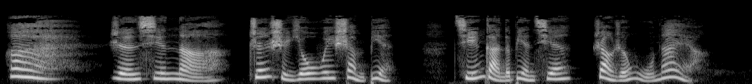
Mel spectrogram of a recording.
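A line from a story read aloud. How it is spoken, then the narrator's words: Sighing. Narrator (Chinese): 白姬叹了一口气，说道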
